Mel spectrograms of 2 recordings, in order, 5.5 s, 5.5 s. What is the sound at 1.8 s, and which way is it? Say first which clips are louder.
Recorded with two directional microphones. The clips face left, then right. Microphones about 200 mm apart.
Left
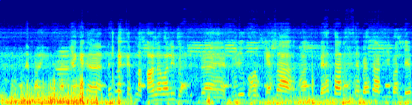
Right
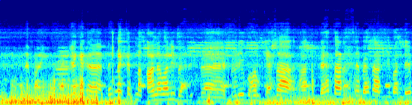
A man's voice: even; centre (ahead or behind).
